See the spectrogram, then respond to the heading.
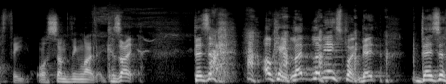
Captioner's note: wheezes, cackles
